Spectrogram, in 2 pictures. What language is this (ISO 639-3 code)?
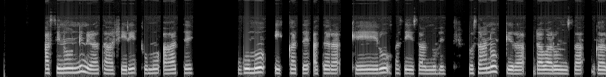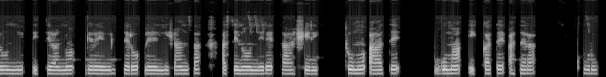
sid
